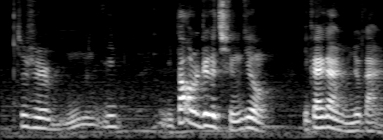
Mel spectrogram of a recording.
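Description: A man's fairly high voice with very wide pitch swings, a moderate pace and music in the background. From Northeast China, Changchun. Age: 50s. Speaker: podcast guest. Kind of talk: casual chat.

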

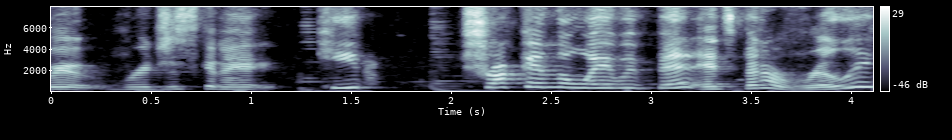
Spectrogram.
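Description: Very wide pitch swings from a woman, with music in the background. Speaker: minor league baseball stadium announcer. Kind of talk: casual radio interview.

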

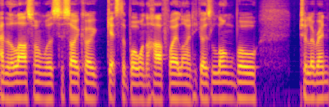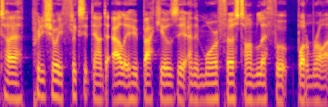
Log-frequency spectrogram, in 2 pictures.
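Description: A man's fairly low, monotone voice with flat intonation at a fairly quick pace, on a very clean recording with a silent background. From England. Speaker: sports podcast co-host. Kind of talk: casual chat.

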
